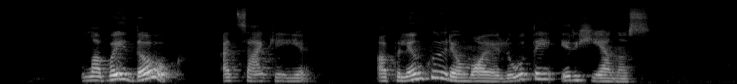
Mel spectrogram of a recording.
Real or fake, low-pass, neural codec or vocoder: fake; 14.4 kHz; vocoder, 44.1 kHz, 128 mel bands, Pupu-Vocoder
